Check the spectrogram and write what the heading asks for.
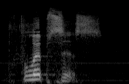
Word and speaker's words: thlipsis: It's if you want to spell it, if you're taking notes, it's T-H-L-I-P-S-I-S, thlipsis. Thlipsis. 45 times. And I just want to say this real clear. I've read every verse slowly in context that uses this term, thlipsis.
